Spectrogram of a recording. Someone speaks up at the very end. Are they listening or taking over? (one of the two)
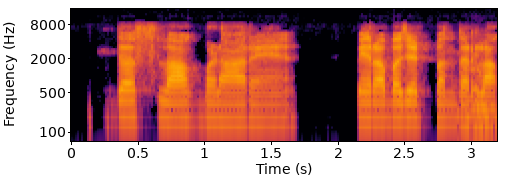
taking over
